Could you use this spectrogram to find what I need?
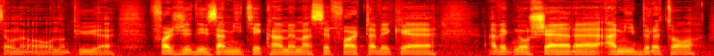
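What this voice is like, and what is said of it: Acadian French accent from Nova Scotia. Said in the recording (French): “comme vous pouvez sûrement entendre, on a un accent très particulier, les Acadiens de la Nouvelle-Écosse”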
